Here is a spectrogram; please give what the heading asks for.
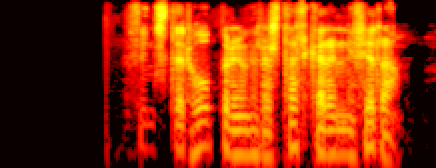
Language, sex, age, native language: Icelandic, male, 40-49, Icelandic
